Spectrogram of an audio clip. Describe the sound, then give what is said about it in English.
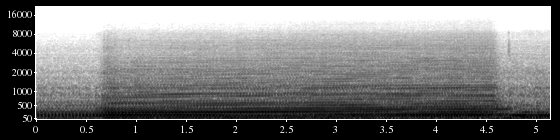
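Car engine held at about 4,100 rpm under light throttle, a loud steady drone with closely stacked tones that stays nearly level, starting abruptly and cutting off just before the end. “Got a tiny little gap here. Give it a little throttle.”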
